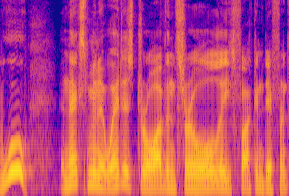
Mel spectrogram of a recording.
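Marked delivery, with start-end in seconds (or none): 0.0-0.4 high, loud party whoop; excited woo. Retold or imitated. Passenger into the pumping music, excited whoop. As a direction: whoop it out, pitched way up. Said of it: "was into it at the time, going".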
